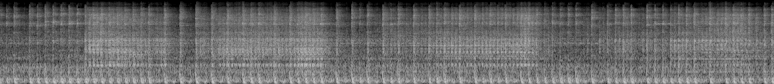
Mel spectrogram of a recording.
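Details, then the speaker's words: Pond lever-steer tractor, small single-cylinder magneto engine just started after adding idle fuel: rapid chattering beat near three per second with a scraping edge; suspected too-long clutch bolt, actually pressure plate fingers rubbing the bell housing. "he did tell me about that noise he thinks that there's a bolt that's in the clutch that's a little bit too long"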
